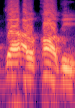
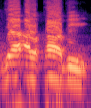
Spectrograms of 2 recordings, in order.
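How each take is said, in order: The two takes are said the same way.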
